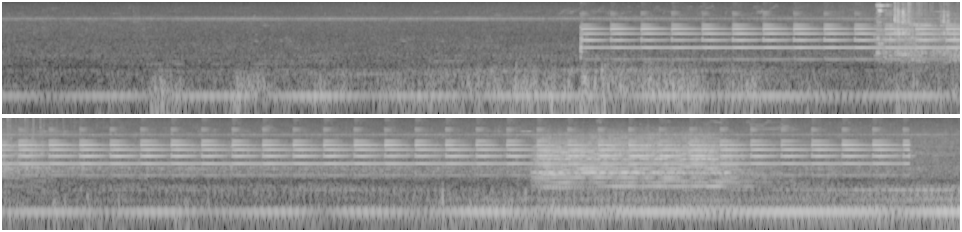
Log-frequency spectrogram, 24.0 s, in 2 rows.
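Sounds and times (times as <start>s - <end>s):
locomotive air horn blast: 18.6s - 21.3s.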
